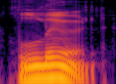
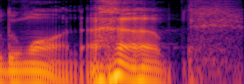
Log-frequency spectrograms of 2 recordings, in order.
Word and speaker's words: Loon: Online life comes naturally to Loon, who spells his name like the bird because it's the correct pronunciation of his given name, Loon, or Luan, which most Americans butcher along with his last name, Doe.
